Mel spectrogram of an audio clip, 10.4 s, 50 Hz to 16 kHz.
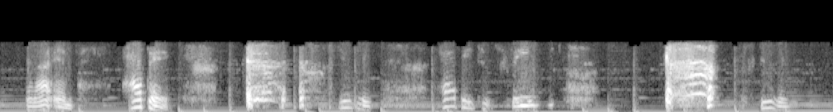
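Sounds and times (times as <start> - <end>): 
speech: 0.4 - 2.2, 4.2 - 4.9, 5.5 - 7.0, 8.6 - 10.0
person with a lingering week-long cough coughing: 3.1 - 4.1, 8.4 - 9.0.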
